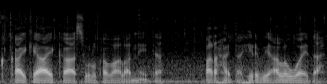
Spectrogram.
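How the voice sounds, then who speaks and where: Very deep and low, the man's voice moves along at a moderate pace. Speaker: hunting club chairman. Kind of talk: interview. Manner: hesitant with filler words.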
